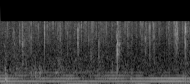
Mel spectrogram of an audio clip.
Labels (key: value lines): label: biophony, midshipman
recorder: SoundTrap 500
